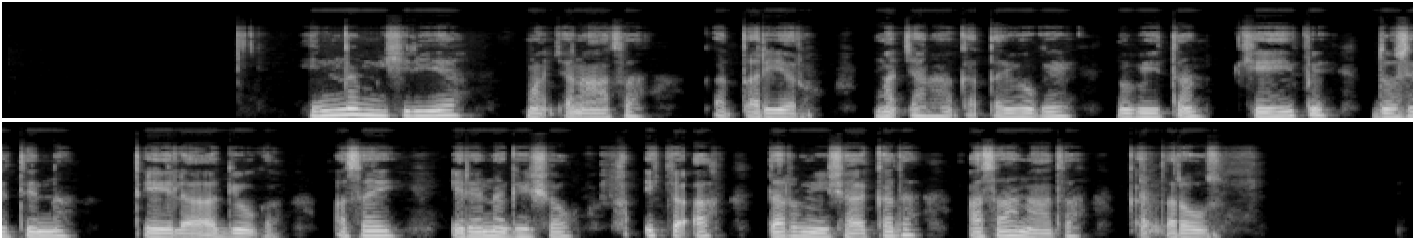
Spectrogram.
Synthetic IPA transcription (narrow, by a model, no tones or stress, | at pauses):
hɪnːɐmɪʃɪɾɪjɐ | mɐt͡ʃʼːɐ̰naːt̪ʰɐ | kʼɐt̪ʼːɐɾɪjɐɾɔ | mɐt͡ʃʼːɐnaːkʼɐt̪ʼːɐɾɪjo̞ːɡe̞ː | nʊbiːt̪ːɐn | kʰe̞ːhɪpːɛ | d̪ɔs̬ɛt̪ːɛnːɐ | t̪ʼe̞ːla̰ːɡɪjoːɡa̰ː | ʔɐsɐj | ɛɾɛnːɐɡeːʃːɐwhɐʔːɪkːɐʔɐ | d̪̥ɐɾɔmiːʃaːɛkːɐd̪ɐ | ɐsaːnaːt̪ɐ | kʼɐt̪ʼːɐɾowsʊ̥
